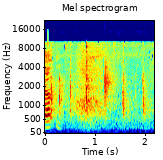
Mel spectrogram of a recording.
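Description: A few faint, sharp knocks from the bay gelding's hooves shifting on straw-bedded dirt as he is asked to back up, with a light metallic jingle from his bridle.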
